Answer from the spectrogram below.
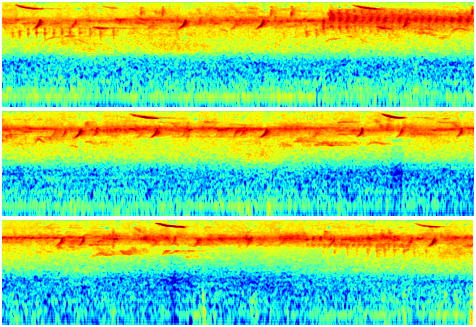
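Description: Outdoor birdsong scene with scattered short alarm-like chucks and thin, high-pitched calls, repeated irregularly over a steady buzzing insect chorus; no voices.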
